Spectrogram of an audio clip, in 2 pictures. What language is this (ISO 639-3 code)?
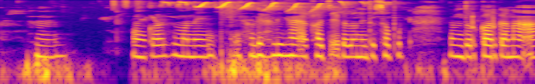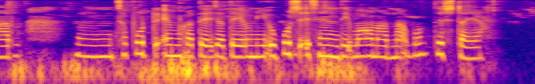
sat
